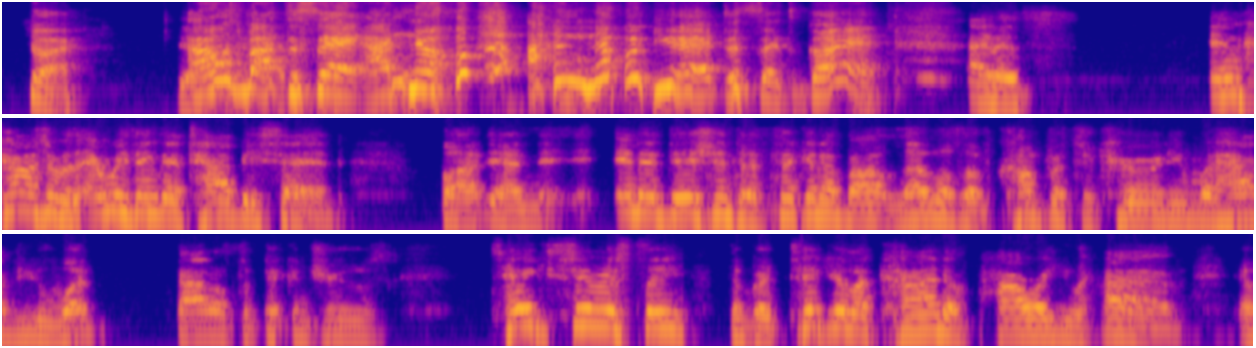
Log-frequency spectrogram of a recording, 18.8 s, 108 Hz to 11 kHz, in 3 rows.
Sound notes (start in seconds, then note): 2.0 laughs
